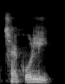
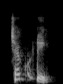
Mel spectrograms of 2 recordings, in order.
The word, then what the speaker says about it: Chacolí: Y efectivamente en Chile hace 200 años que se produce Chacolí. Ahora se escribe distinto, se escribe castellanizado, se escribe tal cual como se lee, Chacolí.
